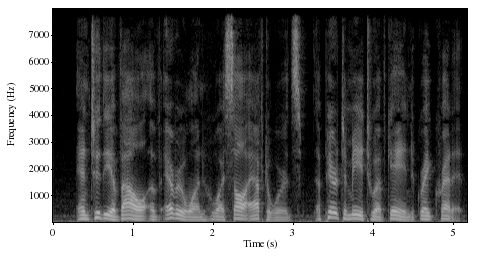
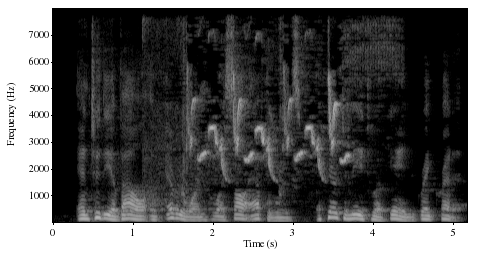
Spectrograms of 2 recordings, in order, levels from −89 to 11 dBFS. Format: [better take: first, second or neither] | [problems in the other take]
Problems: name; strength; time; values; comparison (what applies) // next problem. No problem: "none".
first | noise reduction (classical method WPE with log-MMSE)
